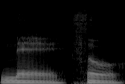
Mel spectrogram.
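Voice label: "netho", concatenated syllables; Affixing experiment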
